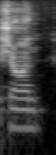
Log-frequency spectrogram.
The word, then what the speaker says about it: Sean: or the other no Brandon lmfa go Brandon Sean AKA trendiorka cheers what's up buddy it's my favorite Sean with a w ow all right so you know s-e-a-n spelling for Sean uh that just shows you how much denial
